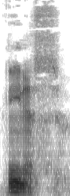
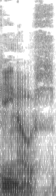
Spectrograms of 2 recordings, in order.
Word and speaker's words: Enos: Enus. It looks like Enos, but he's not. He is He's Enus.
